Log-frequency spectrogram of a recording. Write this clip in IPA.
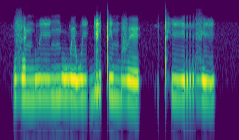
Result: zɛ˨ŋβiː˨ŋu˨wɪ˨ wi˨ɡi˦˨ti˨mve˨ | tʰiː˨rzi˨

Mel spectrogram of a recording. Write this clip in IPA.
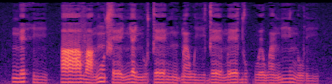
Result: ŋe˧hi˨ | aː˧va˨ŋũ˦ seː˨ɲɛ˦˨ɲu˨ teː˧ŋĩ˨ɓɛ̃˧wiː˨ deː˦˨meː˦du˦˨ kʷeː˨wɛ̃˨ŋiː˦ nu˨ ɾi˨

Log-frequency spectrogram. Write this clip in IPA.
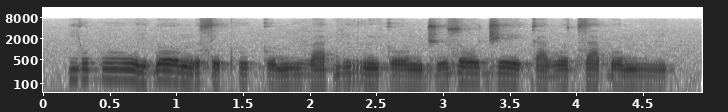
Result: ju˦puː˦ wi˨ɗoː˦˨ŋ ʊ˦sɪ˨pʰu˨ kʊ˨mi˨βa˨ ɓi˨˦rĩ˨koː˨n d͡ʒu˨˦zoː˦ d͡ʒeː˦˨ka˨ βo˦t͡sa˦ ɓo˨mi˨

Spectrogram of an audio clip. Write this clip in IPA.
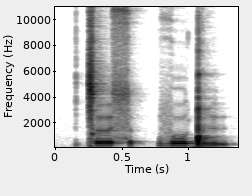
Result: ǀəs | voɡ͡ǃɨ

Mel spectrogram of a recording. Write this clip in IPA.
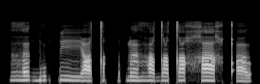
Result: ɦəɡ͡bu k͡piːtˤ | ɓə̃ɦʊdˤʊtˤu χaχqʼʊ

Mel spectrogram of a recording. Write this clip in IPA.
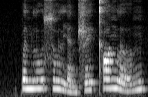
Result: pə˥nlu˥ su˥ljɛ˨˩nʂe˥ɪ̯ kʰɑ˥ŋlɤ˧˥ŋ

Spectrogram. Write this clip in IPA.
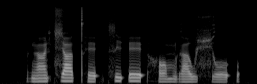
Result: ɡã˧t͡ɕa˦t̪ʰe˨ʔt͡si˦ʔ e˦ʔ hɔ˧mɡa˧w ɕo˨ʔ

